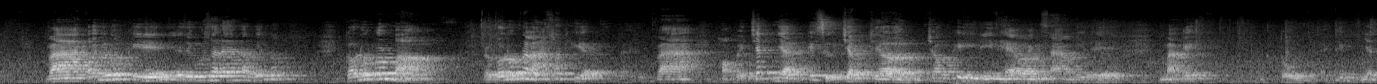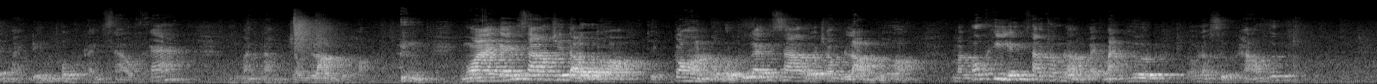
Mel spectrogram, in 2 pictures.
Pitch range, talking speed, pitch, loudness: 140-240 Hz, 200 wpm, 185 Hz, -18 LUFS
